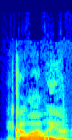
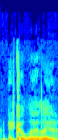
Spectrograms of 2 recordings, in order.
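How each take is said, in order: First: Echolalia said ee-koh-LAH-lee-uh, broad ah in the middle; lah pronunciation. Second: Echolalia said ee-koh-LAY-lee-uh, ay sound in the middle; lay pronunciation. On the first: Comparing two pronunciations, says Echolalia as ee-koh-LAH-lee-uh. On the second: Comparing two pronunciations, says echolalia as ee-koh-LAY-lee-uh. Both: Shown as a demonstration. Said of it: "Is it lalia or lalia?".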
